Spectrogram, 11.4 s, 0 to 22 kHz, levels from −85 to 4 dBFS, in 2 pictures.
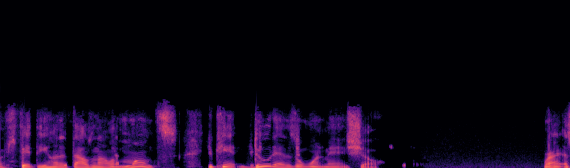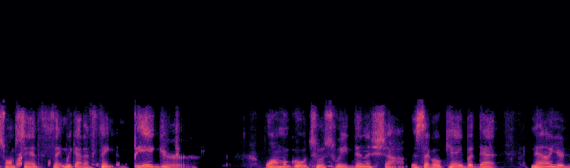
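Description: From 0.62 to 4.17 s a delayed copy of the speech trails it by about 410 ms, roughly 10 dB down. This is likely an echo leak, where a far-end loudspeaker's sound slipped past that side's echo canceller. Between 1.49 and 4.22 s the room background sinks by up to about 40 dB, around 1.5 s in total. That is background gated by the echo canceller, which clamped the microphone while the loudspeaker played. From 5.84 to 8.0 s the 410 ms echo returns much louder, only about 5 dB below the speech, likely the same echo leak. The background gating recurs from 6.92 to 8.18 s for roughly 0.7 s and again briefly from 10.66 to 10.89 s. A last echo sits at about 30 dB down from 10.89 to 10.97 s, 430 ms behind, likely a small residual leak.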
